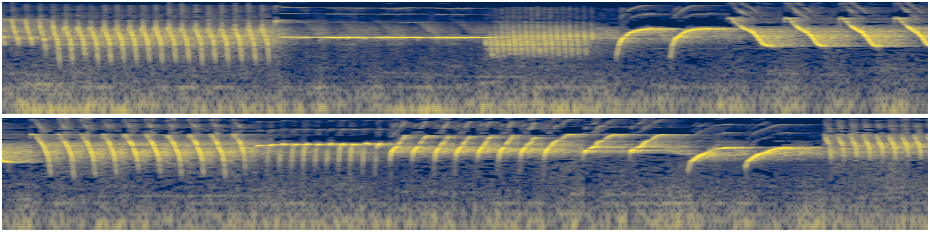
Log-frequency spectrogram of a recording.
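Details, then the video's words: Loud, clear canary song intended as a lure for young or non-singing canaries: buzzy rolls and a steady whistled tone, then long runs of repeated curved whistled notes, several per second. "KICAU KENARI GACOR SUARA JERNIH COCOK BUAT PANCINGAN || PANCINGAN KENARI"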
